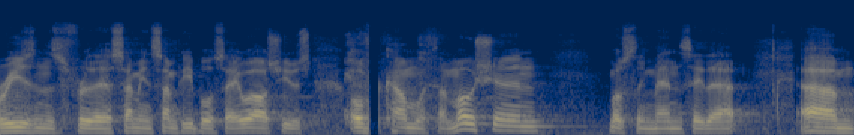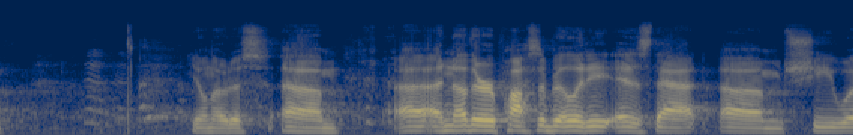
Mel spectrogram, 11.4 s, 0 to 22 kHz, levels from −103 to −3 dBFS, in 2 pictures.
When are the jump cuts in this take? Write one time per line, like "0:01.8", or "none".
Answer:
0:05.3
